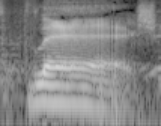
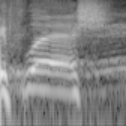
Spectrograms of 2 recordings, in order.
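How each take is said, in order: First: Flesh said low, soft and stretched out; low, lingering "Flesh"; drawn-out FLESH. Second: Said in the usual way. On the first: Shown as a demonstration. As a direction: draw out the word Flesh in a low, hushed tone. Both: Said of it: "Say it like this".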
